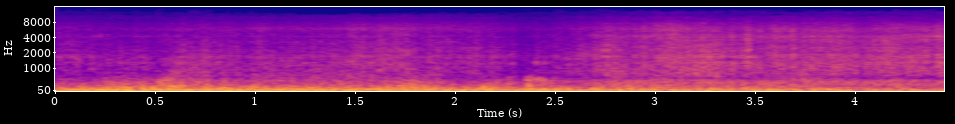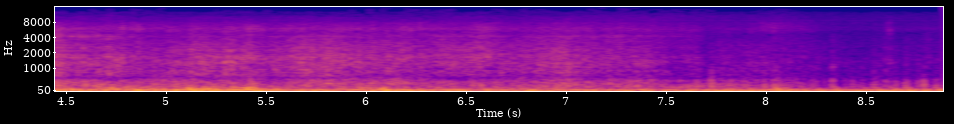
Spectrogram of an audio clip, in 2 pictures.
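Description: Skis scrape and hiss over packed snow, slowing down.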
